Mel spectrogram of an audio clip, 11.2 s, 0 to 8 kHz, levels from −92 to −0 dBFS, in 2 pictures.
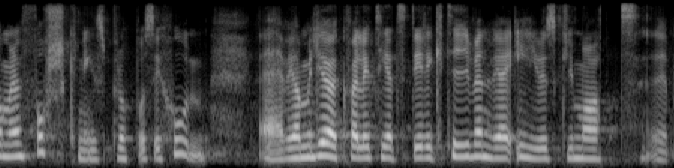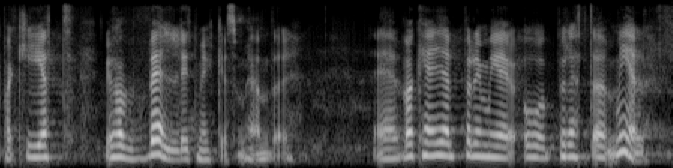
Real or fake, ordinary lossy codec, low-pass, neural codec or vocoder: fake; none; 7.2 kHz; codec, 16 kHz, 4 kbps, X-Codec, HuBERT features, trained on LibriSpeech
